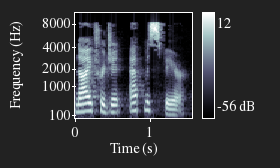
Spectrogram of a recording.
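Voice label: "nitrogen atmosphere", English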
